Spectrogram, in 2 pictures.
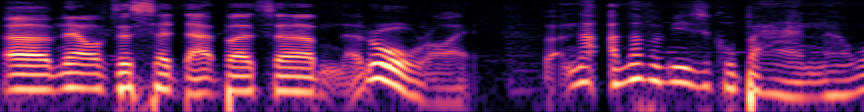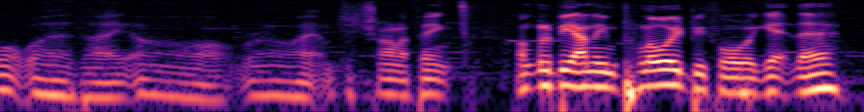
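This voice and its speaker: A man from London with a London accent hosts a podcast in a very animated voice that swoops around in pitch. He talks casually and jokily, rambling a little and throwing in bantering asides. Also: a little fast, few pauses, faint music behind. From London, England. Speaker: podcast host. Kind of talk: casual jokey interview chat.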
